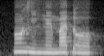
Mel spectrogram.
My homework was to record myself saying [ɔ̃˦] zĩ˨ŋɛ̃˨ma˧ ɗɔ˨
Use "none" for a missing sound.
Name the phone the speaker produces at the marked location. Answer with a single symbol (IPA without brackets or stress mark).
ɔ̃˦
